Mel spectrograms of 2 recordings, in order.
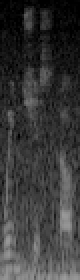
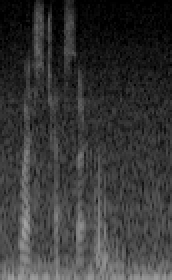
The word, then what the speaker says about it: Westchester: To Winchester. Westchester. Oh, it's Westchester.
